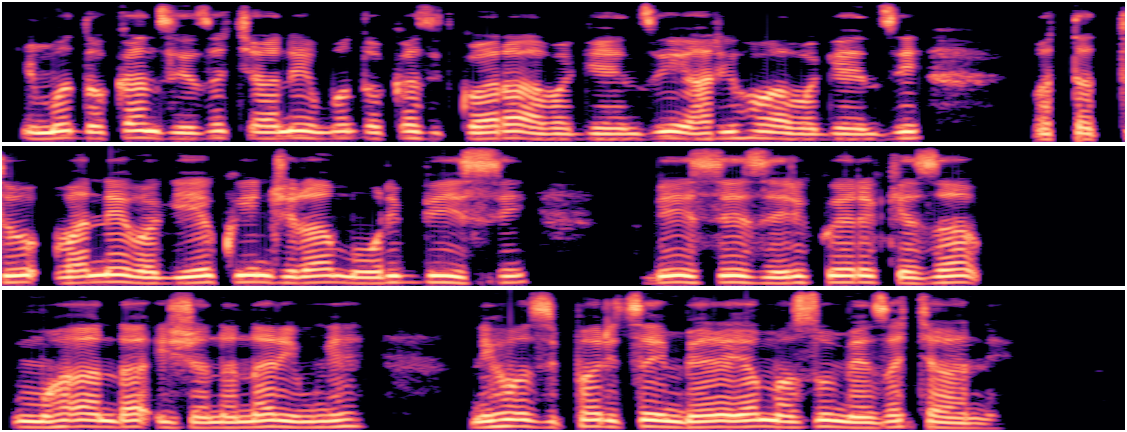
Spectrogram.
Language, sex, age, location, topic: Kinyarwanda, male, 25-35, Musanze, government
